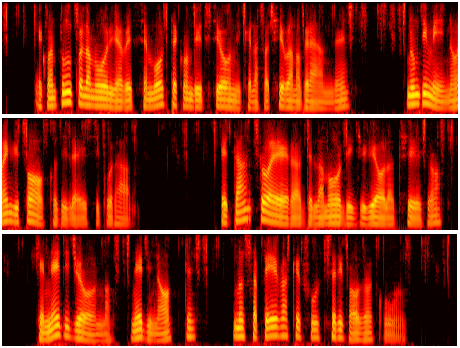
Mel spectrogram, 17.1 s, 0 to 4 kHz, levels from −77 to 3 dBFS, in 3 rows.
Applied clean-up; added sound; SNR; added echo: neural separator model SepFormer WHAMR!.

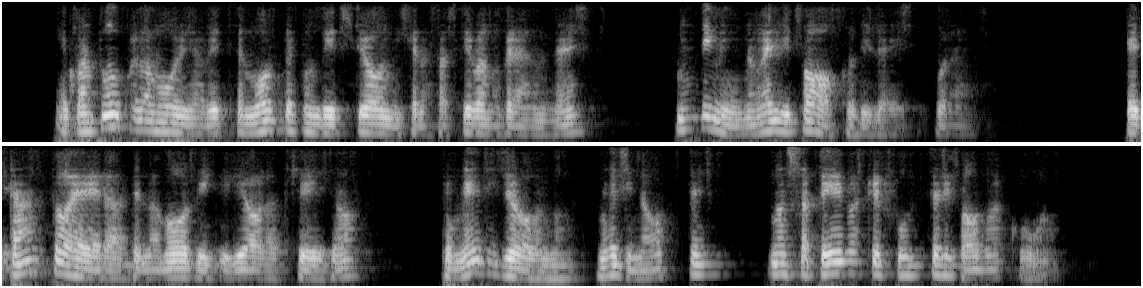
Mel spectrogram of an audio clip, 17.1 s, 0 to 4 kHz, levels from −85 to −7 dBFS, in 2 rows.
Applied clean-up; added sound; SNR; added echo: neural mask model DeepFilterNet 3.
